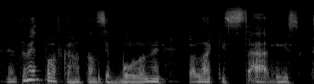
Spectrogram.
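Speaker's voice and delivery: soft, quick, fading to a whisper; modest hush. Retold or imitated. Painter modestly downplays his skill to the stranger, hushed. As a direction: say it low, not to boast. Modest aside in the retold talk.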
